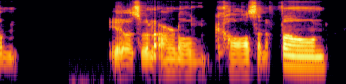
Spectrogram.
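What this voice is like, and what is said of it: Usual voice. Nothing is said of it.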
